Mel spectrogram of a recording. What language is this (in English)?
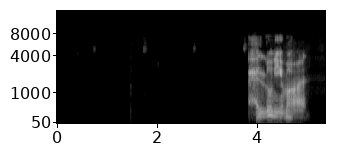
Kabyle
